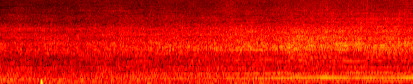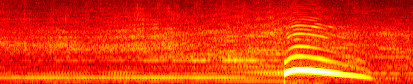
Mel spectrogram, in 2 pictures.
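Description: A Chinook STOL aircraft on a short takeoff run at a STOL competition at Patriot Airpark: a propeller engine drone swells steadily, then a loud whooping cheer from a nearby voice breaks in near the end.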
